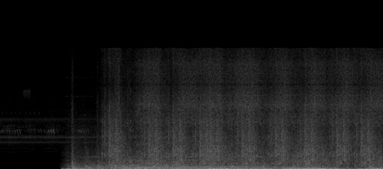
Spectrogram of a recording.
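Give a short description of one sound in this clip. Weapons clash and spells crackle in a busy game battle.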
